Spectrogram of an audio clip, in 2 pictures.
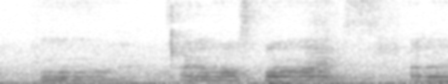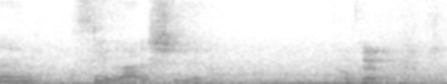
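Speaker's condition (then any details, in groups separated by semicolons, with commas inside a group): No condition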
